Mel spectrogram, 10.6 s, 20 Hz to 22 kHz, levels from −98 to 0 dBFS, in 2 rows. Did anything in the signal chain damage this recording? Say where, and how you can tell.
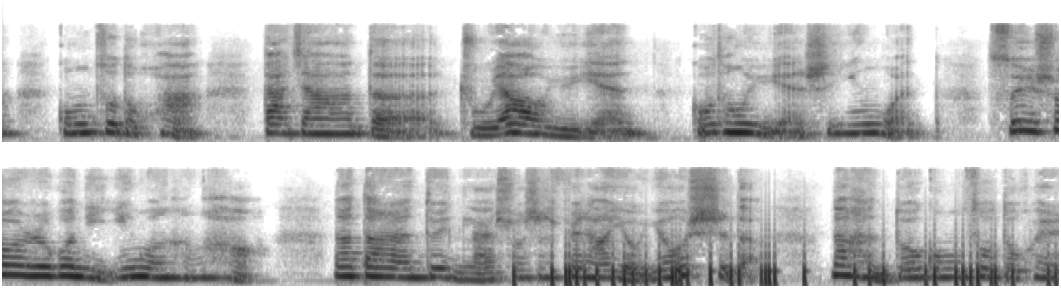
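Yes. Lost LE Audio frames on the Bluetooth link: a short smeared, noisy patch at 3.49 s lasting about 22.5 ms, which fits three dropped frames, and a 7.5 ms one at 8.66 s. The LC3 decoder filled each gap by replaying the previous spectrum with scrambled phase.

There's also a train of clicks from 7.84 to 10.56 s: roughly 40 similar pops at an uneven pace, about 14 per second, jumping well above the speech level. That pattern points to likely electrical interference or a struggling interface upstream.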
